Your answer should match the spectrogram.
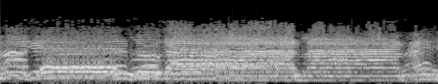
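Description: Voices singing a slow song in long held notes, with short breaks between the phrases.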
